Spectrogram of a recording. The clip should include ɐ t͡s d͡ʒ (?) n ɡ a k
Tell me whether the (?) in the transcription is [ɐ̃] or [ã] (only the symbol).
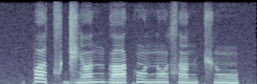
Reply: ɐ̃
